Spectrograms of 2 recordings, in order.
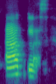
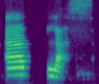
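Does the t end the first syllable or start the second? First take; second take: second syllable; first syllable. First: The t opens the second syllable: a-tlas. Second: The t closes the first syllable: at-las. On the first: This is how Mexican speakers say it. "nosotros Atlas" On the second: This is how speakers from Spain say it. "Hacen una separación de como de los dos segmentos"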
